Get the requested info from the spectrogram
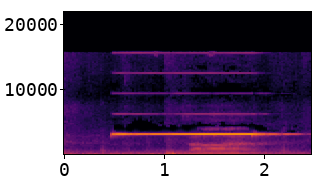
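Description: Electronic round-timer buzzer sounding one long, steady, high-pitched tone about half a second in, lasting about a second and a half, as the countdown reaches zero and the sparring round ends. A voice calls out over the buzzer partway through.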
